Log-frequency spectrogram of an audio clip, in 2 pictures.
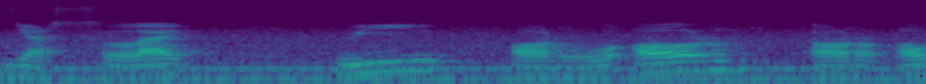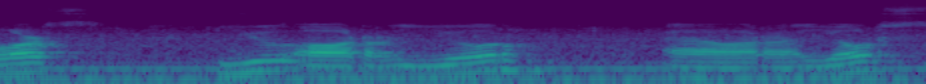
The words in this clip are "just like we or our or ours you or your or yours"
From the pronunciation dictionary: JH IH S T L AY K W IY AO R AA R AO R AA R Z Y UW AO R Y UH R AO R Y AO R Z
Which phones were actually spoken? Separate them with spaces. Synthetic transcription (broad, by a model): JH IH S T L AY K W IY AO R AA R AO W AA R S Y UW AO R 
